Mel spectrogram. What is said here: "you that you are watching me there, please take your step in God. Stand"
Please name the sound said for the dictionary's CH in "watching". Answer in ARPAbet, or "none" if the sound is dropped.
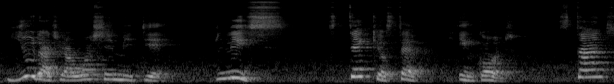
SH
